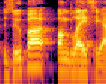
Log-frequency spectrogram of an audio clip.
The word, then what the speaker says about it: zuppa inglese: And the one thing I want you to go back to and tell a little bit of the differences is with zuppa inglese.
